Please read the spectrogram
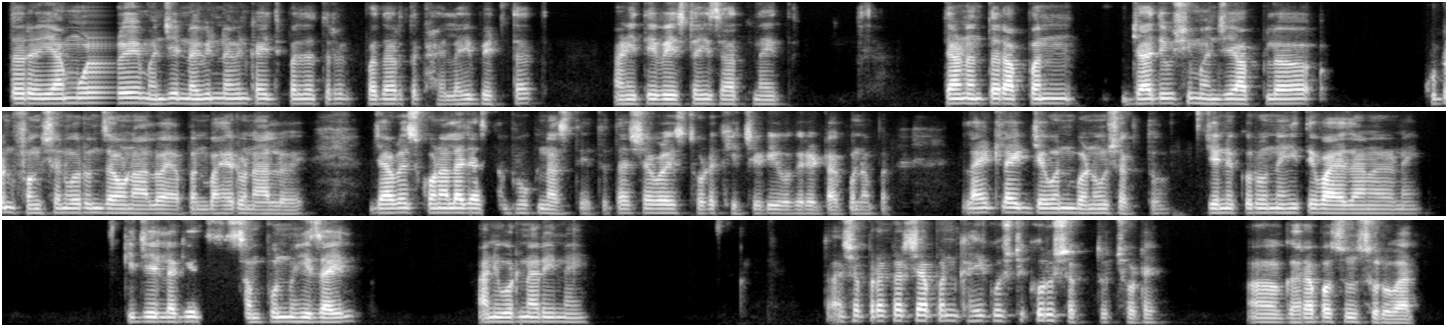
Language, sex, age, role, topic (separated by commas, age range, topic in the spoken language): Marathi, male, 25-29, guest, भोजन वाया जाणं थांबवण्यासाठी तुम्ही काय करता?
